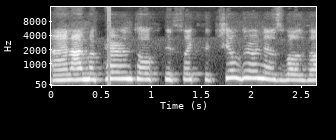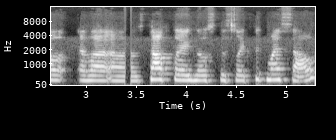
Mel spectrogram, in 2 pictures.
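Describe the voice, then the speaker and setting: A high-pitched woman with a non-native accent. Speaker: children's book publisher. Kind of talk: webinar presentation.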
